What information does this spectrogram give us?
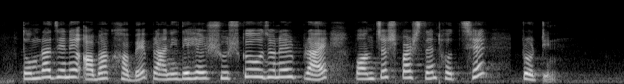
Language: Bangla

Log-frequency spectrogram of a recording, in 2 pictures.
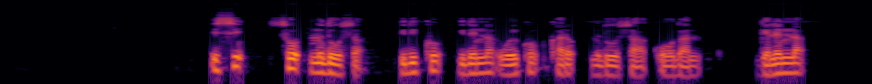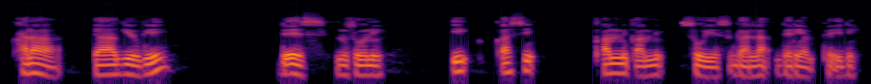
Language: Wolaytta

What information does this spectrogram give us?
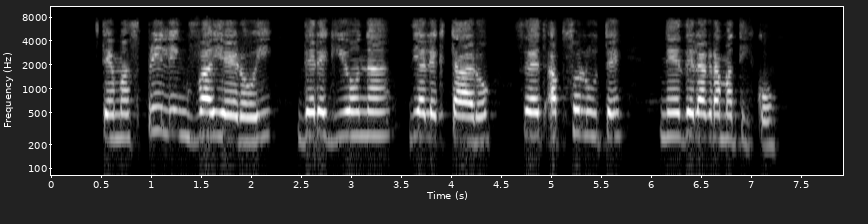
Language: Esperanto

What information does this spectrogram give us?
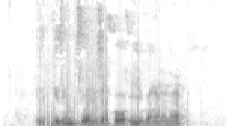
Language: Musey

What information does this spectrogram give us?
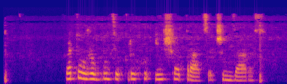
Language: Belarusian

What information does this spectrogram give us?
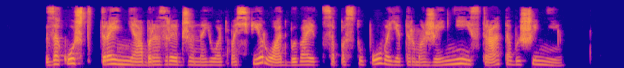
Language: Belarusian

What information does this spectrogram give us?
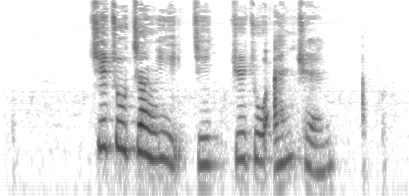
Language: Chinese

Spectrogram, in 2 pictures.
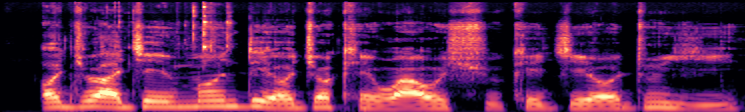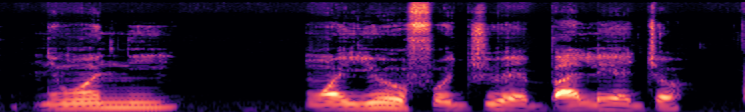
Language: Yoruba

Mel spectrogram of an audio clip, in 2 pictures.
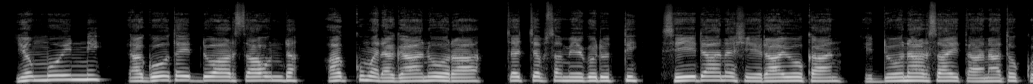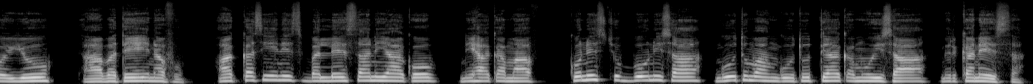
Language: Oromo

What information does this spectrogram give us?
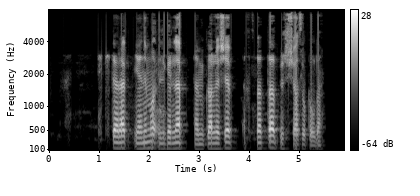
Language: Uyghur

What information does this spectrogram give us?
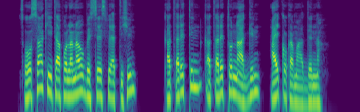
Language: Gofa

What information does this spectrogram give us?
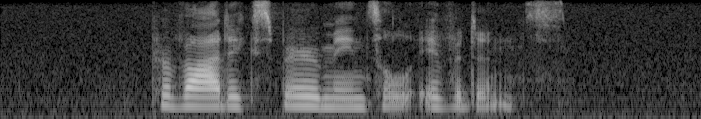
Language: English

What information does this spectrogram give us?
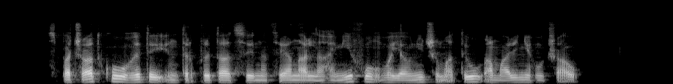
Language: Belarusian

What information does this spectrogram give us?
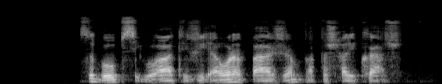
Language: Kabardian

